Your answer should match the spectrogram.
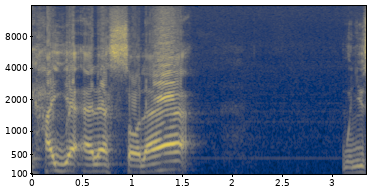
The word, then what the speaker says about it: salah: And remember to not put a T on the end of salah. It's a soft H here. So you say Hayya ala salah.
